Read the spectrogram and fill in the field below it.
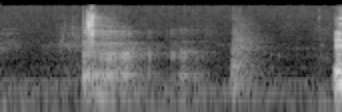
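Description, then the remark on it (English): A loud, throaty burp right into the microphone, followed by a couple of short, harsh vocal bursts, with no talking in between. “Why didn't burp in the mic?”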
